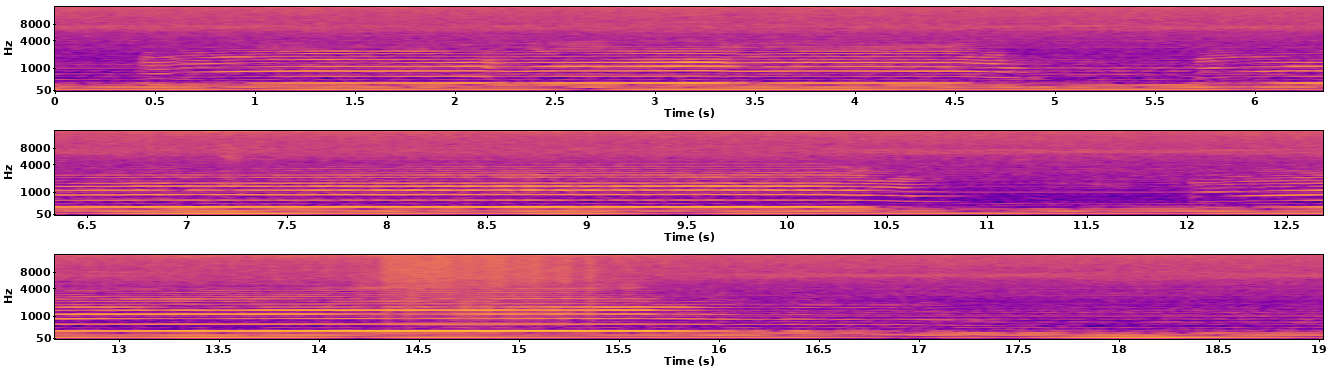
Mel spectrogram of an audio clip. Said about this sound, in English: as we blast this shofar, I'll lift up a shout with this.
